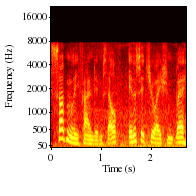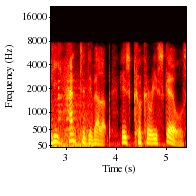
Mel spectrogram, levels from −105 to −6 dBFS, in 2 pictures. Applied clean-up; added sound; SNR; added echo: none; Car passing by; 13 dB; none.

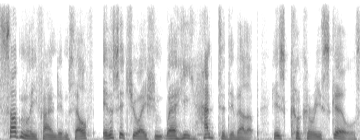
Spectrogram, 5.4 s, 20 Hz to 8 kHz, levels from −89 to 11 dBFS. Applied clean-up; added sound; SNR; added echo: none; none; none; none.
